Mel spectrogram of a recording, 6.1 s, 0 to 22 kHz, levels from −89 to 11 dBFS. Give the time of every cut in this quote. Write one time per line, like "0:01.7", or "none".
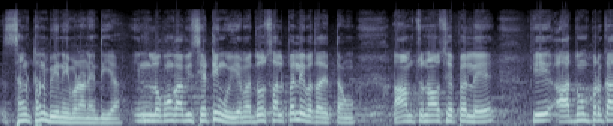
0:01.3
